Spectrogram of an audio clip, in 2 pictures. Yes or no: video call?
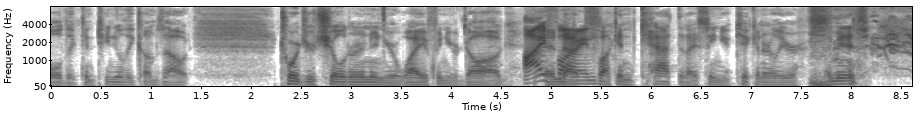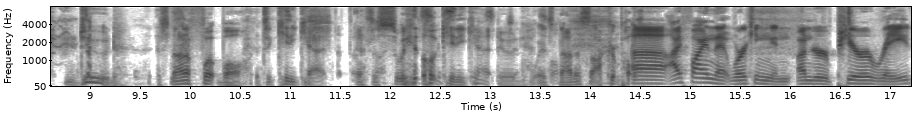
no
